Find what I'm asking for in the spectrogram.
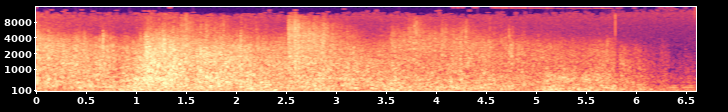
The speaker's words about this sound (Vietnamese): Khi đoàn người đi khuất thì có tia sét kéo dài đánh thẳng xuống sân nhà ông ngoại, nghe đánh đùng một cái đinh tai nhức óc.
